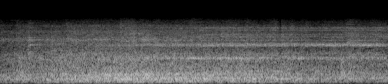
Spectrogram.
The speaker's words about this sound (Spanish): se arrojó al paso de un tren en la estación Vicente López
